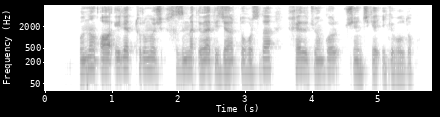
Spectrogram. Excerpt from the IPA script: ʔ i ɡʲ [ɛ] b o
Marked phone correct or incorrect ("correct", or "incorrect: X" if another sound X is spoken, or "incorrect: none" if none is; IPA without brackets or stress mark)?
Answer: incorrect: i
